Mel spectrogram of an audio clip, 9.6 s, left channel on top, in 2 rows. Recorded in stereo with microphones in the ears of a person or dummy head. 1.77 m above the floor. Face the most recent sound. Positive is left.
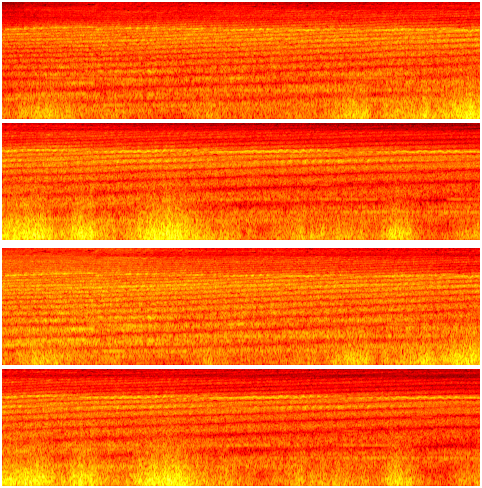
turn(degrees=10)  # may be behind; listen again after turning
